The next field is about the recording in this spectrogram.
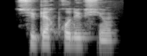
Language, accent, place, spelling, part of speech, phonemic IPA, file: French, France, Lyon, superproduction, noun, /sy.pɛʁ.pʁɔ.dyk.sjɔ̃/, LL-Q150 (fra)-superproduction.wav
- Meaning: blockbuster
